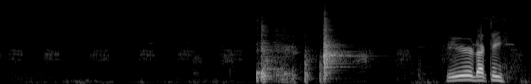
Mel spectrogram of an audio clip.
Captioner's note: duck quacking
